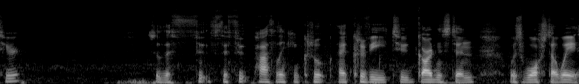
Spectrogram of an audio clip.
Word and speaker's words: Crovie: So we have made it to Crovie, or it's actually pronounced Crivie, is according to this.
